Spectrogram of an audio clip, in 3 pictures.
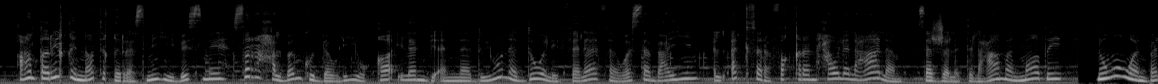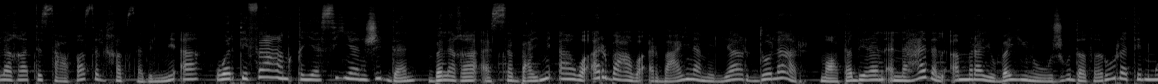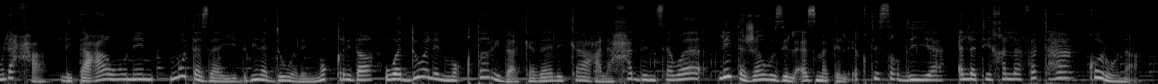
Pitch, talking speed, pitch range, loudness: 210 Hz, 95 wpm, 175-245 Hz, -33 LUFS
